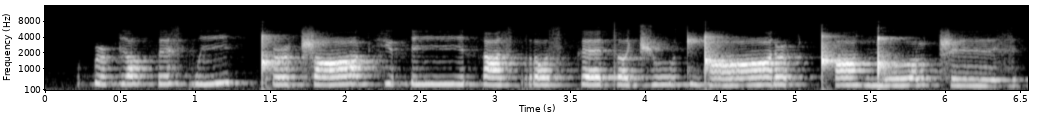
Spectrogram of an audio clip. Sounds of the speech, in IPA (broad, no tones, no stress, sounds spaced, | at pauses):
ɓ ə˞ ɡ ɾ i lˠ θ ɪ z ɡ w i | ǃʼ ə˞ ʈ͡ʂ ɑː ɡ sʲ ə θ ɾ iː θ ɑ z ɡ r ɔ z k ɛ t ʌ d͡ʒ uː t ŋ͡ǃ ɑː ɾ ə˞ θ ǃʰ ɑ ŋ͡ǃ ʊː lˠ ʈ͡ʂ ɪː z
